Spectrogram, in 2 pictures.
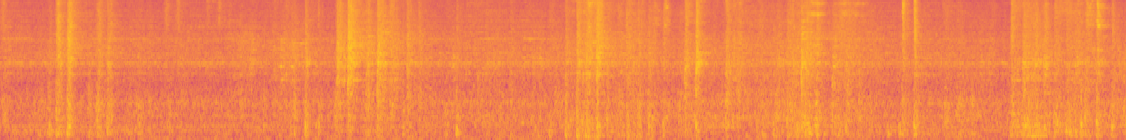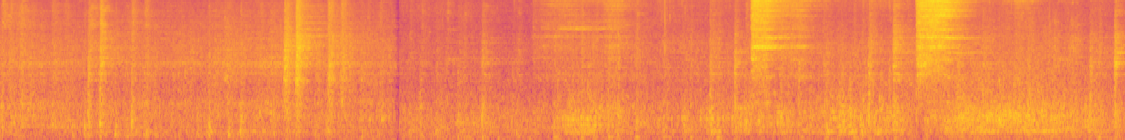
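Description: Indian Railways LHB passenger coaches running at speed, heard from an open coach doorway: a steady rumble of wheels on rail, broken by irregular clacks as the wheels cross rail joints and points.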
